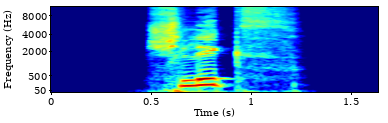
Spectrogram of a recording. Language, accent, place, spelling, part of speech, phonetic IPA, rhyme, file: German, Germany, Berlin, Schlicks, noun, [ʃlɪks], -ɪks, De-Schlicks.ogg
- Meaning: genitive singular of Schlick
